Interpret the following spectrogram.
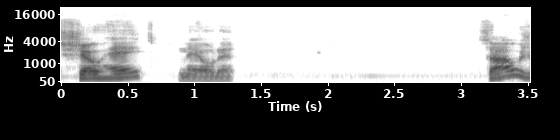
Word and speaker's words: Shohei: It's Shohei, nailed it.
